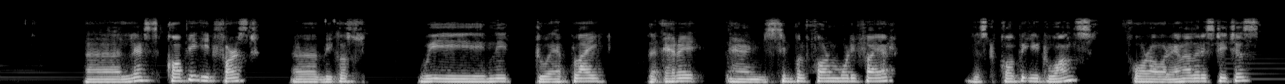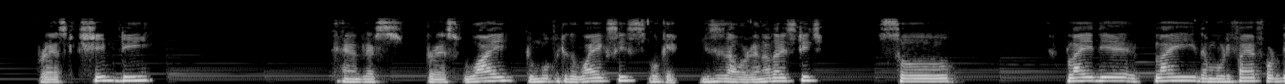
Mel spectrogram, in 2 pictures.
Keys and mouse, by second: 0.4 middle click, 3.0 click, 15.2 shift+d, 17.3 y, 19.1 click, 20.1 click, 21.9 click, 24.7-25.7 drag.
